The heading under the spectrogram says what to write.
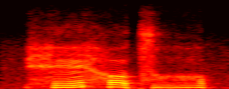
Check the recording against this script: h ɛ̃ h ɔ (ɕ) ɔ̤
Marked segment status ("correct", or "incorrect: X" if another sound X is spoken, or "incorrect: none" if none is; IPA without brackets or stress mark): incorrect: t͡s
